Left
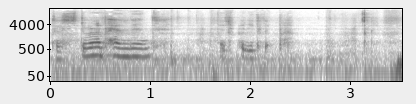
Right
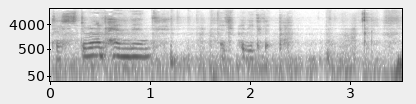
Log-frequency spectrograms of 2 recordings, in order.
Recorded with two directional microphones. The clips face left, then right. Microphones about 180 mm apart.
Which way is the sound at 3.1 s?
15° left (ahead or behind).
